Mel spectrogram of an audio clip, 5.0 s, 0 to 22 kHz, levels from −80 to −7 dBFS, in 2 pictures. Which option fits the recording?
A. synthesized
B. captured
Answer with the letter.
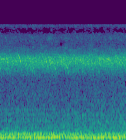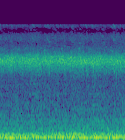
B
